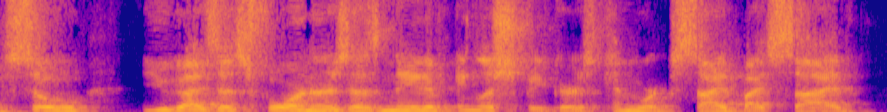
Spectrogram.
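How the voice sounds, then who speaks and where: A man's voice: medium pitch, a bit bright. A man talks new volunteers through what to expect in an online briefing. His voice has a roomy echo around it, and he speaks casually with loose, hedging phrases. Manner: loose and conversational, hedging words. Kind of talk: webinar briefing.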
